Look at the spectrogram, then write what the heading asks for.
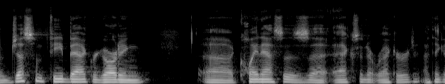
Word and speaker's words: Qantas: from Australia uh just some feedback regarding uh coinassa's uh accident record I think is the way you say that qantasy yes that's the proper pronunciation yes well it is true that they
